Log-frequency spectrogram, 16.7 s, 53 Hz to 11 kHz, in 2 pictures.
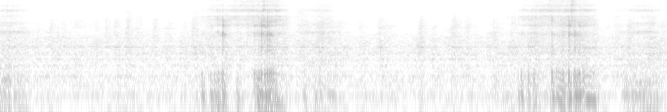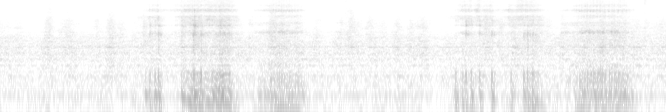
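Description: Soft, rattly snoring breaths about 16 a minute, some in double bursts, over faint background hiss.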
